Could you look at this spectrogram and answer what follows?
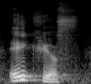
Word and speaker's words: aqueous: 아쿠아라는 발음하지 않습니다. aqueous.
